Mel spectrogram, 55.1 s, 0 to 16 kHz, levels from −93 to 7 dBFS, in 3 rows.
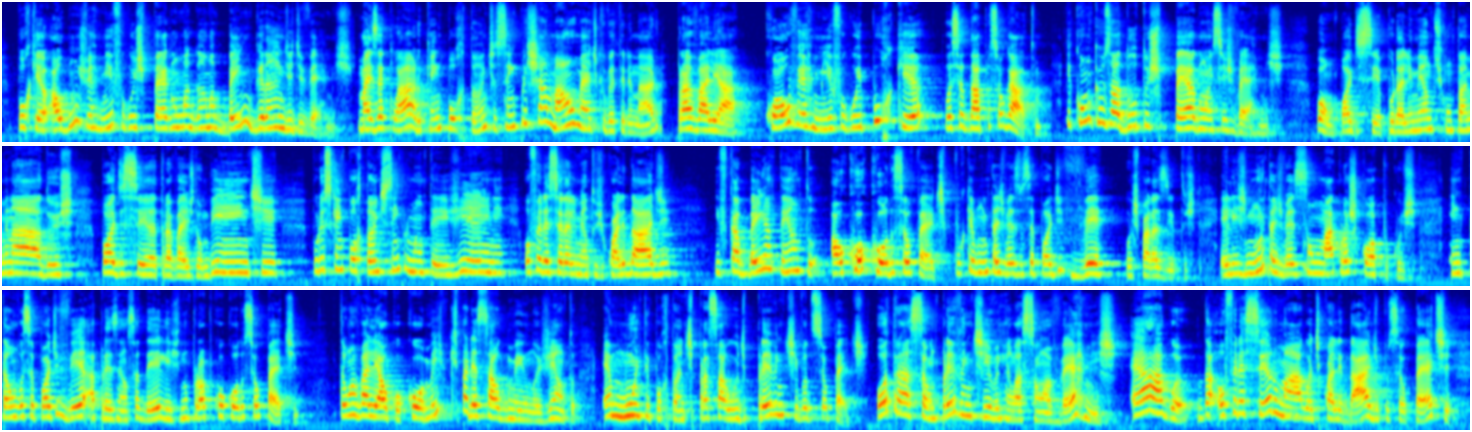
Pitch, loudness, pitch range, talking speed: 260 Hz, -22 LUFS, 230-290 Hz, 155 wpm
